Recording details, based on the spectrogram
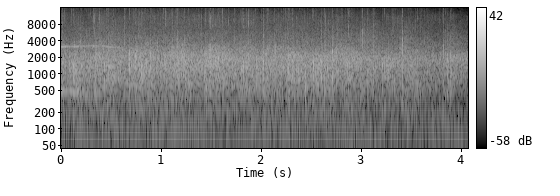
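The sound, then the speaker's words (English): A crowd applauds steadily, a dense wash of many hands clapping at an even loudness for several seconds, tapering slightly at the end, with no voices. “I will tell Allison that you applauded her endurance.”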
